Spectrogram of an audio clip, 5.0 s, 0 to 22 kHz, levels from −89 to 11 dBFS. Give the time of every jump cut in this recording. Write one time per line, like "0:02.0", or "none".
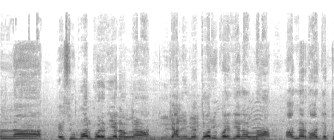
none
